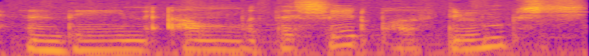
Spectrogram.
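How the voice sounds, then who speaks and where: The voice is soft-spoken and moves at a moderate pace. There is noticeable background noise. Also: woman. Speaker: vlogger, student abroad. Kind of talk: casual vlog tutorial. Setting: small room at home, neighbors nearby.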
